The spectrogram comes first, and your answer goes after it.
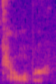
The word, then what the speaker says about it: Calibre: uh it's called Uh caliber uh ebook management or calibra or it should be pronounced caliber that's how it should be pronounced but I don't actually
